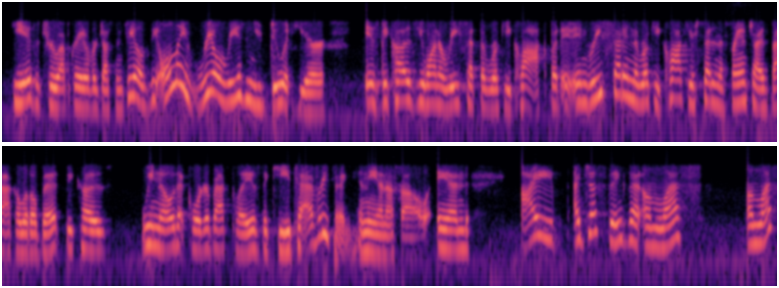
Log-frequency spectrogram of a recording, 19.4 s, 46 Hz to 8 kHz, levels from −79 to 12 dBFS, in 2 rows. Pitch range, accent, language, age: 160-210 Hz, American, English, 20-39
